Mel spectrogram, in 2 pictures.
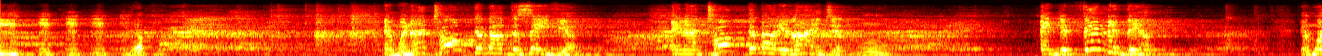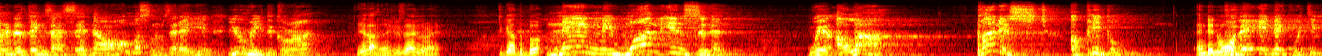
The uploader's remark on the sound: Live Recording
